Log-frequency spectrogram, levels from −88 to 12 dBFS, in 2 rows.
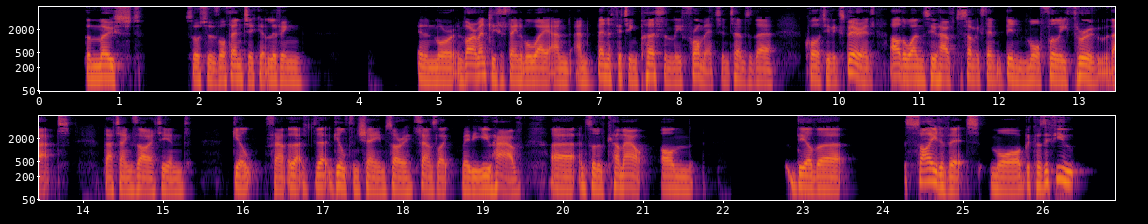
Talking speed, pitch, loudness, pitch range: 155 wpm, 105 Hz, -24 LUFS, 95-115 Hz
